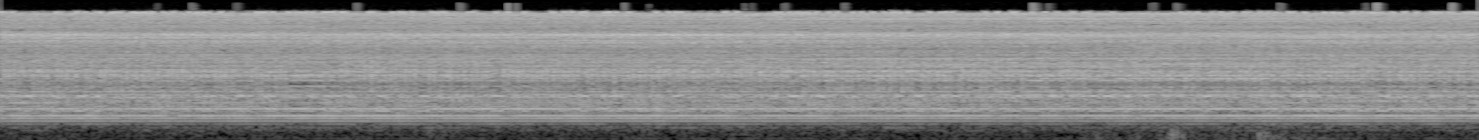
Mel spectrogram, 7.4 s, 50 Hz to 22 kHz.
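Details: 2021 MG5 EV while rapid charging: a loud steady hissy drone with fixed whining tones from cooling fans and pump working hard, with a pipe too hot to touch. Loud cooling system drone.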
